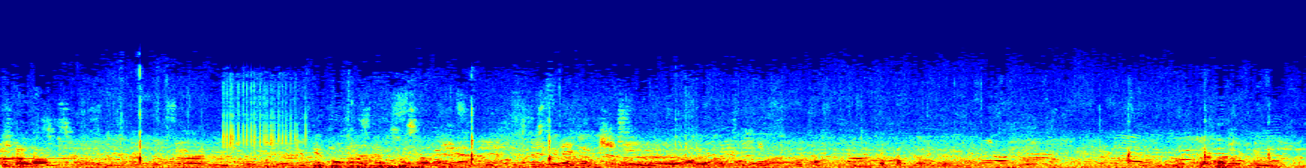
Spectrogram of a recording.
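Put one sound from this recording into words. A jet engine roars as a fighter plane takes off.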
